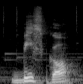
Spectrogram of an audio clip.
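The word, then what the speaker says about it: VSCO: la palabra clave filtros visco es difícil de parece simple de pronunciar pero se escribe psc o no no tiene no tiene una vocal en el medio y una particularidad que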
